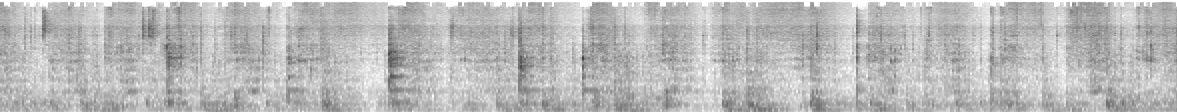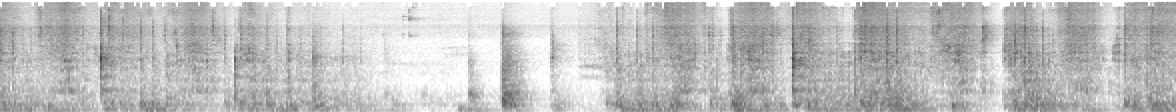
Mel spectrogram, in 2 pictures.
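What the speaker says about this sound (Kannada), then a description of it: "ಚೆನ್ನಾಗಿ ಮಿಕ್ಸ್ ಮಾಡ್ಕೋಬೇಕು ಈ ಥರ ಮಿಕ್ಸ್ ಮಾಡ್ಕೋಬೇಕು" Masala-coated peanuts being stirred in a pan with a spoon, scraping and clattering steadily throughout with a faint sizzle underneath, briefly pausing near the middle before resuming; no talking.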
